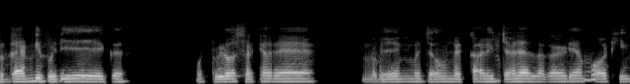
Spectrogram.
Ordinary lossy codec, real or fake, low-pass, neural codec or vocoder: none; fake; 7.2 kHz; codec, 44.1 kHz, 2.6 kbps, SNAC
